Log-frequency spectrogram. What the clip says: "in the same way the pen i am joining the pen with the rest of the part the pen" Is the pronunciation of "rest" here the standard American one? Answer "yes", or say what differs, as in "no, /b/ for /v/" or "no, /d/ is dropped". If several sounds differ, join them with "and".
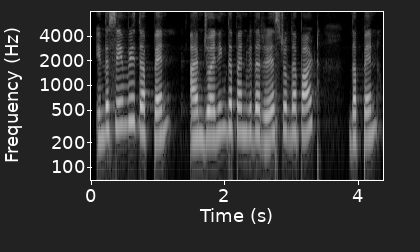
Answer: yes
